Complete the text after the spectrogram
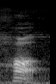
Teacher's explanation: हा कंठ से बोलते हैं, यानी कि जहां स्वर यंत्र है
